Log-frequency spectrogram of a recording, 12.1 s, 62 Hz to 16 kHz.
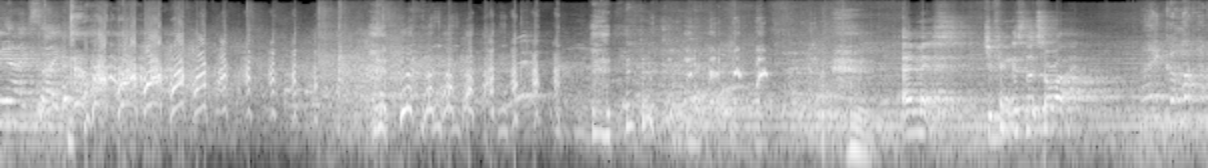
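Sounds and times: audience laughter: 0.6s - 9.0s.

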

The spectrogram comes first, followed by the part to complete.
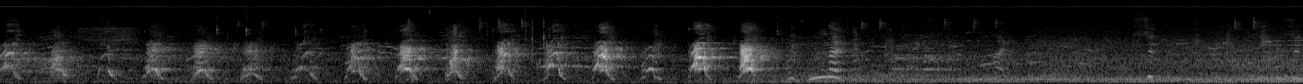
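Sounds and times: dog barking sharply: 1.5s - 7.7s.

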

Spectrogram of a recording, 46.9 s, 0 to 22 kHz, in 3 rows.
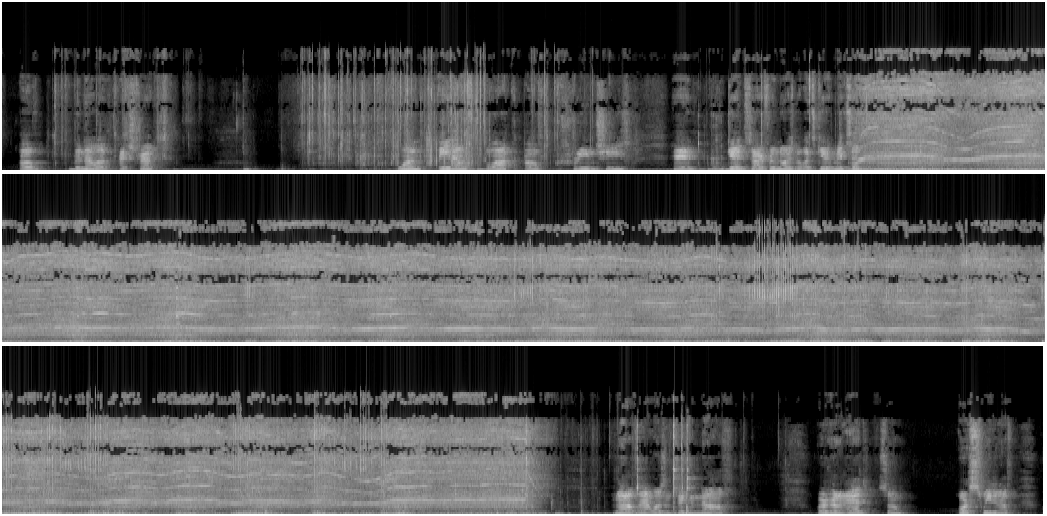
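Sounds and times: electric hand mixer whining: 4.7s - 9.4s, 10.5s - 41.7s.

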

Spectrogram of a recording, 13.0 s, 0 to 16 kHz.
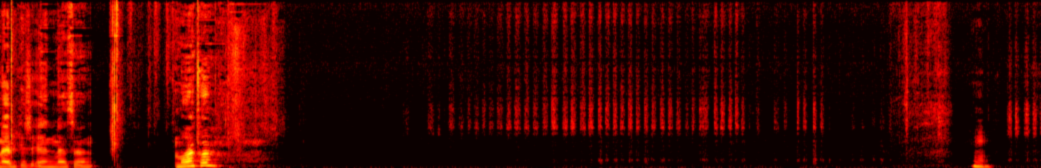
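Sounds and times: marker scratching on paper: 5.0s - 11.3s, 12.6s - 13.0s.

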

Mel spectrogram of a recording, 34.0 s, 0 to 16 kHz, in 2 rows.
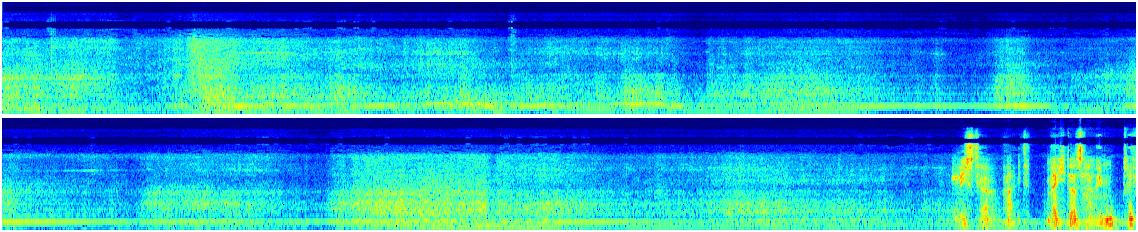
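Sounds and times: bus engine hum: 0.0s - 34.0s
road noise: 0.0s - 34.0s.

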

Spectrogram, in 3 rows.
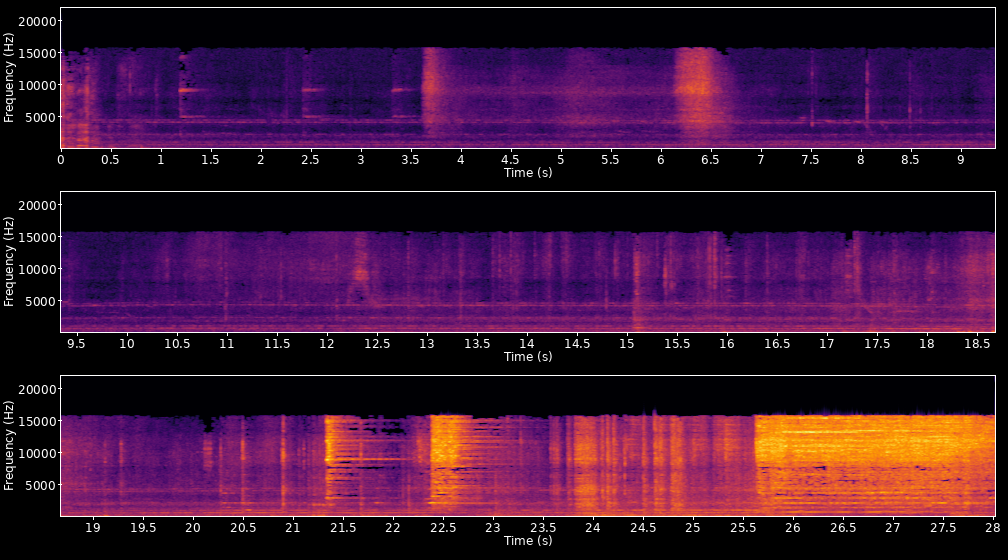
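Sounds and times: diesel locomotive rumbling: 0.0s - 28.0s
metallic wheel and rail noise: 0.6s - 28.0s.

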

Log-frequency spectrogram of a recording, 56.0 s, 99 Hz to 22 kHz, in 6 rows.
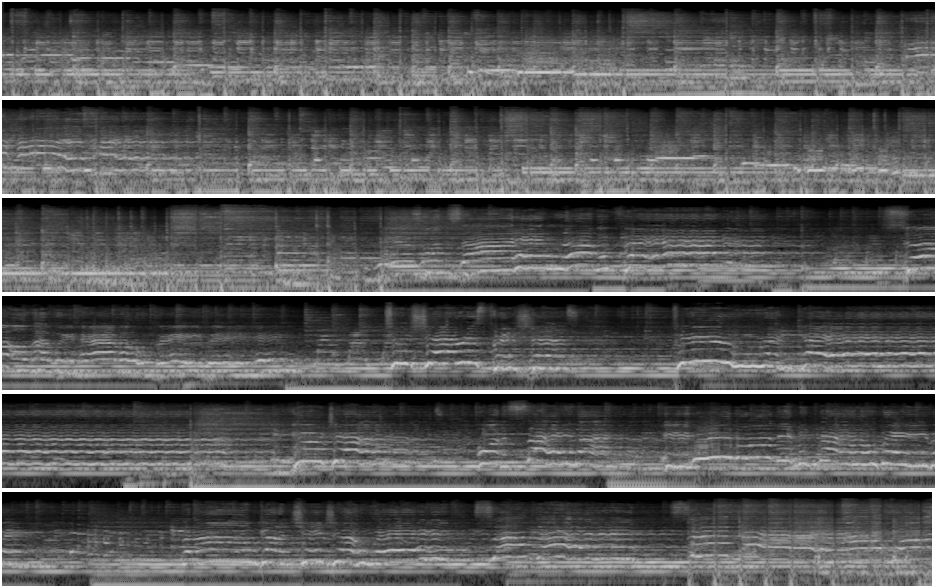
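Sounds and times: electric guitars and bass: 0.0s - 55.9s
woman singing: 4.4s - 11.8s, 22.4s - 55.9s.

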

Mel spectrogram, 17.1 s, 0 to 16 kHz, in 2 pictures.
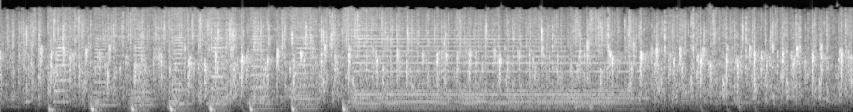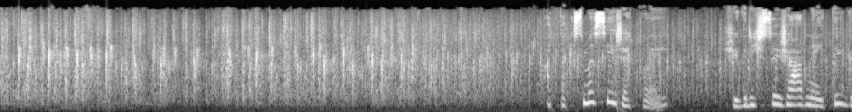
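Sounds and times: audience applauding: 0.0s - 17.0s
held music chord: 0.5s - 6.6s.

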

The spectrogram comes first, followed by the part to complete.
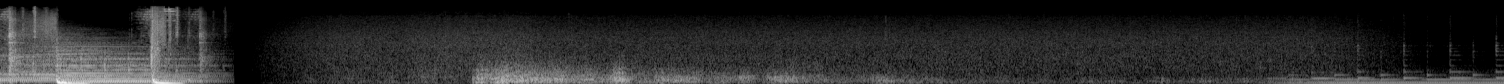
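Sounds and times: rain hiss: 2.4s - 14.0s
thunder rumbling: 4.7s - 9.5s.

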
